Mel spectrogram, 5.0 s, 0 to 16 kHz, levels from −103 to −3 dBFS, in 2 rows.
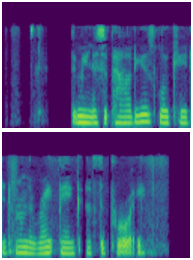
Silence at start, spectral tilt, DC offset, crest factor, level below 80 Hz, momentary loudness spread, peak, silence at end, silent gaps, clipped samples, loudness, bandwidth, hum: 0.4 s; -5.5 dB/octave; under 0.1%; 16 dB; -62 dBFS; 13 LU; -8 dBFS; 0.5 s; 0.60-0.92 s; under 0.1%; -25 LUFS; 8 kHz; none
